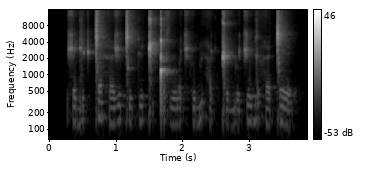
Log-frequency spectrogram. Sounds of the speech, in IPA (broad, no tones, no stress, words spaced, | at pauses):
ʃɛɡʲet͡ʃǀɛ hɛʒɯǀi kʲɯǁiǃɯsði wʌt͡ʃhɯbihat͡ʃ ǁubɯ t͡ʃɯɡʲʌ hɛ ǀe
